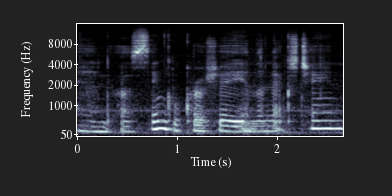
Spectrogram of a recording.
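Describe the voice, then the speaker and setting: A woman speaks at a very slow pace. Her fairly low voice is somewhat breathy. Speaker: crochet tutorial host. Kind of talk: tutorial.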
